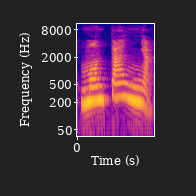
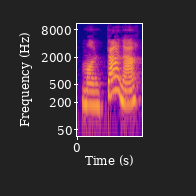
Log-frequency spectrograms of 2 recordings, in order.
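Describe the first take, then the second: First: The middle consonant is an NY sound. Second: The middle consonant is a plain N sound. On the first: The speaker calls it right. "That's the correct pronunciation" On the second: The speaker calls it wrong. "we are not supposed to say Montana"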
